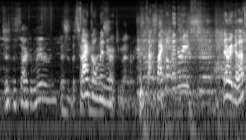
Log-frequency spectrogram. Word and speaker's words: Psychumentary: Psychumentary? There we go. That's how you pronounce it.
